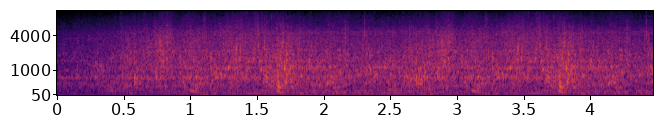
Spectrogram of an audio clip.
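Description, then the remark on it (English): Steady watery splashing and sloshing in a swimming pool, with a few stronger splashes breaking through a continuous wash of water noise; no one speaks. “You're in the swimming pool.”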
